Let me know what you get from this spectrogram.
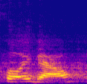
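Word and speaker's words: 水饺: In Chinese, we call it soy gao. Soy gao.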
